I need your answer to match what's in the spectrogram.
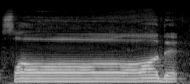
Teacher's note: এই হরফটাতে আমরা অনেকে ভুল করে থাকি, আমরা সোয়াদ বলি, সোয়াদ, ঠোঁট গোল করে ফেলি, এরকম যেন না হয় আমাদের বলতে হবে সদ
